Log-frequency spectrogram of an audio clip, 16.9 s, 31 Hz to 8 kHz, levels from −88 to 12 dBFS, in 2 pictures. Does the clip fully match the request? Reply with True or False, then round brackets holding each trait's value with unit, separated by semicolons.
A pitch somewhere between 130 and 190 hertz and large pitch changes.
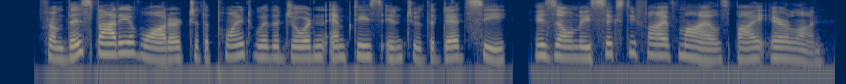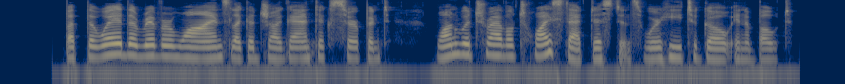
False (185 Hz; 2.8 semitones)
